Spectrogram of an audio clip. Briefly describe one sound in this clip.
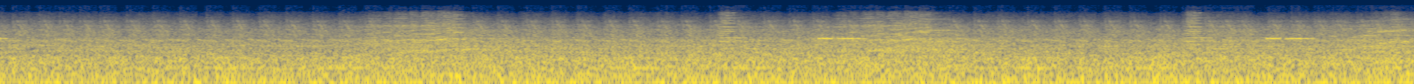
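Laser cannons fire in rapid bursts.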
